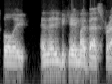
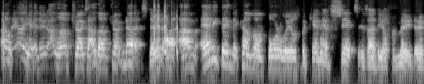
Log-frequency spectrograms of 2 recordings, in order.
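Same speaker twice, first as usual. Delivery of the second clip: higher, hammed-up Southern truck lover; Southern accent; 6 semitones higher than usual. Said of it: "my Southern accent comes out".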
